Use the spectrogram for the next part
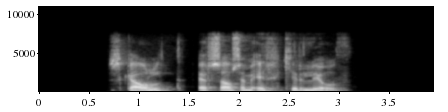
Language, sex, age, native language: Icelandic, male, 20-29, Icelandic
